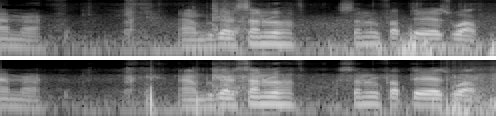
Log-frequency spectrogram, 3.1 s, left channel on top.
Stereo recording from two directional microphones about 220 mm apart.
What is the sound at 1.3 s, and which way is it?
Speech, 15° right (ahead or behind).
